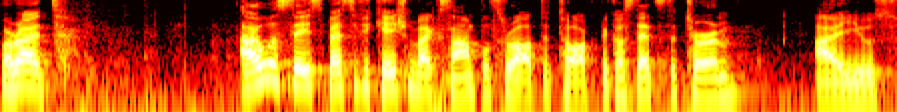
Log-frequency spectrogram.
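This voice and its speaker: A man with an Austrian accent speaks at a fairly high pitch with lively intonation. He leaves long, frequent pauses, and the recording is very clean with a silent background. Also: moderate pace. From Austria, Vienna. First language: German. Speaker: conference speaker, software consultant. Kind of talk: conference talk.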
